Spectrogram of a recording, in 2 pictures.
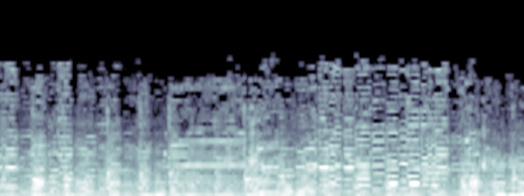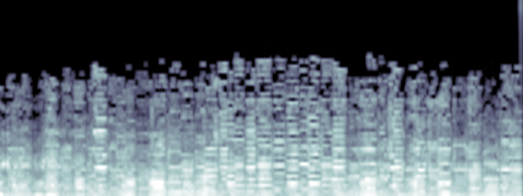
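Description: Banat folk instrumental music led by violin over a steady low string accompaniment.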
